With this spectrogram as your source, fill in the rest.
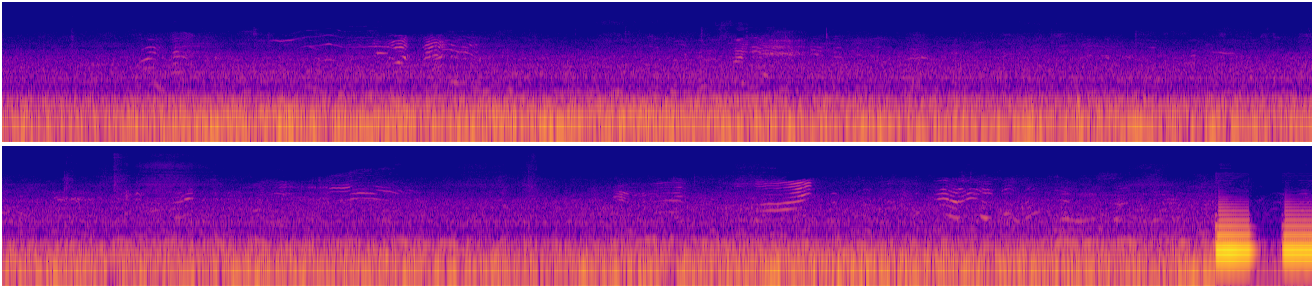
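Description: Young players shout and call out in the distance.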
